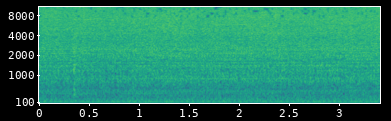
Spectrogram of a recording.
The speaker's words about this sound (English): Did our engine sound just change briefly? Yeah, it changed. It sounds different underwater, which is kind of weird and cool.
